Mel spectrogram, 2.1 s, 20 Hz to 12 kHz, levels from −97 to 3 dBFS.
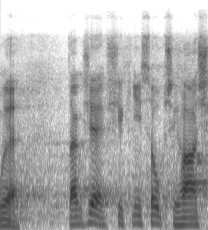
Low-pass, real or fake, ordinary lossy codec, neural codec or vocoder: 7.2 kHz; real; Opus, 32 kbps; none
